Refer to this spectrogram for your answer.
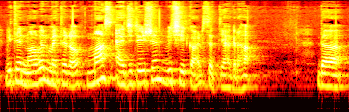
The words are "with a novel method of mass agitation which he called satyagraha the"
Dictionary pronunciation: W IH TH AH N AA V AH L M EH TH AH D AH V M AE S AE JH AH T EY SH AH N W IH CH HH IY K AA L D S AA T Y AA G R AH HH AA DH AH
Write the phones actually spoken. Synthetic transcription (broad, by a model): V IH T AH N AA V AH L M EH T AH D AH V M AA S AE JH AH T EY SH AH N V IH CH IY K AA D S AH T Y AA G R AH HH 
